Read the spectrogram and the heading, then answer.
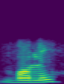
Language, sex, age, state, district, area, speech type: Hindi, female, 30-45, Uttar Pradesh, Jaunpur, rural, conversation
